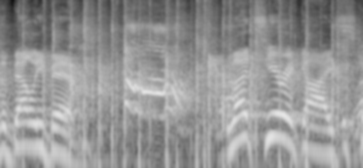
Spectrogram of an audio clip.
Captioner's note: cheering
